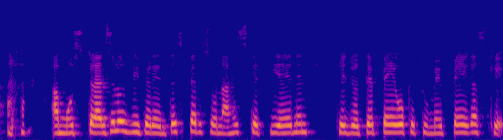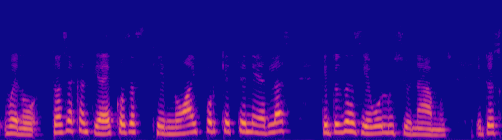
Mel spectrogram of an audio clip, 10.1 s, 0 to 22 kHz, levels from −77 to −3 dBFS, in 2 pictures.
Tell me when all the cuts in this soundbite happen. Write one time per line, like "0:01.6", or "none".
0:04.9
